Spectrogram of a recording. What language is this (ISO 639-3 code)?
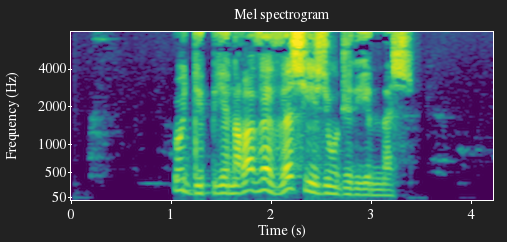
kab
